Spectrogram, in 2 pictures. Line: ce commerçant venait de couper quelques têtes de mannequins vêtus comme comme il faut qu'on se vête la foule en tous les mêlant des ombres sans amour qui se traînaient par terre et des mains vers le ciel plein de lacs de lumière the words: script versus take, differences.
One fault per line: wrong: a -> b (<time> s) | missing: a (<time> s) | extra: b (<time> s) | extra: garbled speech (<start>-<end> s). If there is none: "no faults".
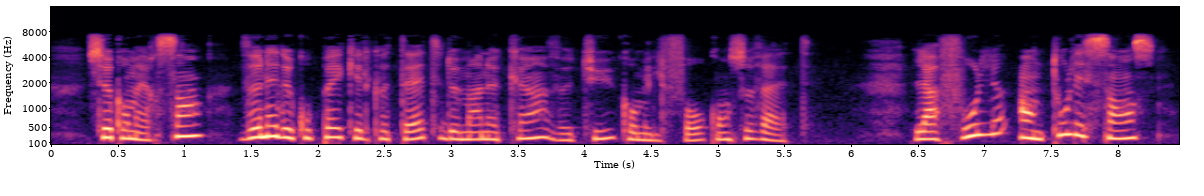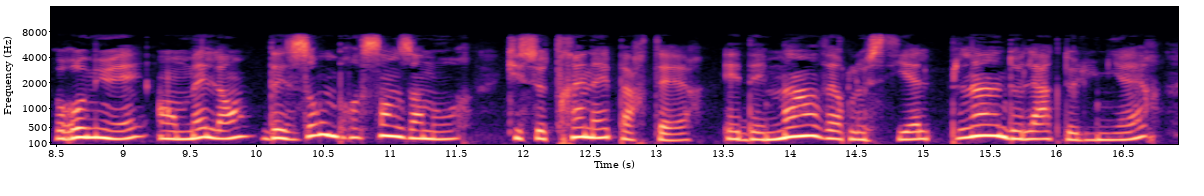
missing: comme (4.5 s)
extra: sens remuait en (7.8 s)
